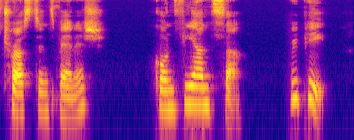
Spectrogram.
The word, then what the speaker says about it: confianza: pronounce trust in Spanish confa repeat confa the Z is like an S confa we in good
